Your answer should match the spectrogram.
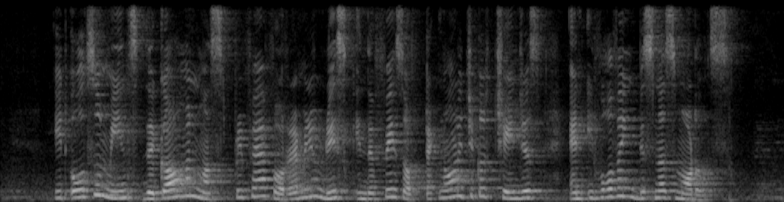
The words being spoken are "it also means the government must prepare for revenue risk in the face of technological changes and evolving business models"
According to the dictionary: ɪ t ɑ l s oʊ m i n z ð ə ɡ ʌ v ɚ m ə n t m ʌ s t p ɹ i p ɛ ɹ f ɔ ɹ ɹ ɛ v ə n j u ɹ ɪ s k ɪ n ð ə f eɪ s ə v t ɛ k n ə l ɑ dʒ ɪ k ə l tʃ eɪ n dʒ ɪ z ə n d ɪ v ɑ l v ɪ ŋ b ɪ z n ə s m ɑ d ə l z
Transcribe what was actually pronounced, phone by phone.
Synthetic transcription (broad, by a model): ɪ t ɑ l s oʊ m i n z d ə ɡ ʌ v ɚ m ə n t m ʌ s t p ɹ i p ɛ ɹ f ɔ ɹ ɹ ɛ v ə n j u ɹ ɪ s k ɪ n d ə f eɪ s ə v t ɛ k n ə l ɑ dʒ ɪ k ə l tʃ eɪ n dʒ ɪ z ə n d ɪ v ɑ l v ɪ ŋ b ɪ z n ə s m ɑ d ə l s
